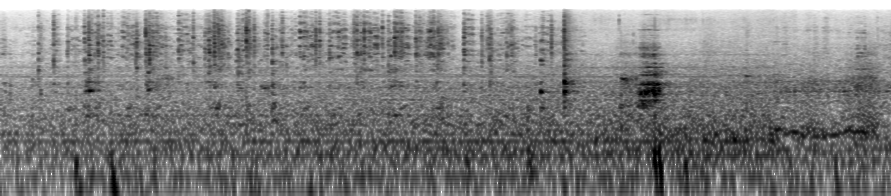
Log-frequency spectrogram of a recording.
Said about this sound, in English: and I stir with a whisk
